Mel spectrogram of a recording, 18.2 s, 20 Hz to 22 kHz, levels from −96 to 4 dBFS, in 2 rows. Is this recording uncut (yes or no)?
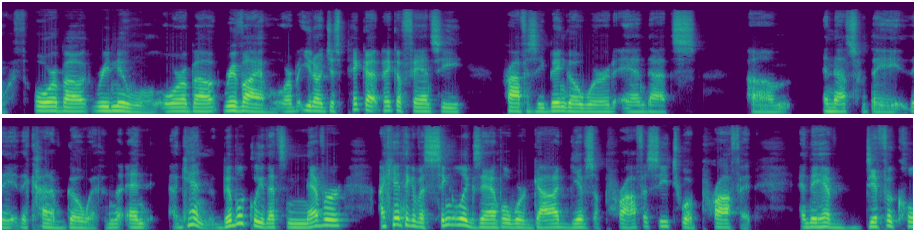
yes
